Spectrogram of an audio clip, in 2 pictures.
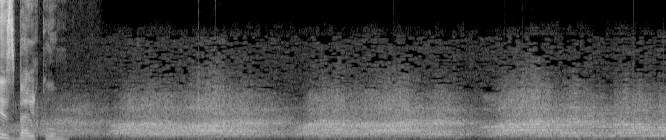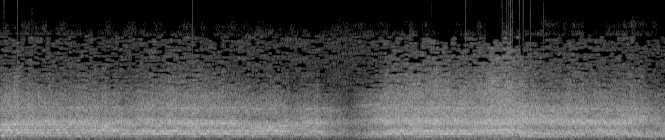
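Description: A huge crowd chants together in the open air.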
